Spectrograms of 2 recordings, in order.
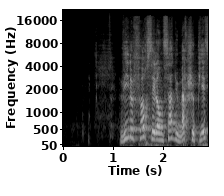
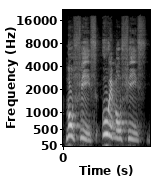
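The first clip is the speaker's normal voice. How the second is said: loud, higher urgent question; anguished demand; 5 semitones higher, 5 dB louder than usual. A narrator's reading. Father asks the servants for his son, anguished and loud. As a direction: demand your child, voice raised in alarm. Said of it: "avec un tel accent d'angoisse".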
